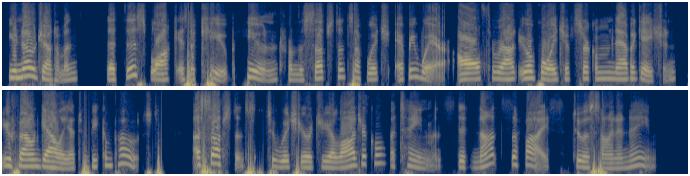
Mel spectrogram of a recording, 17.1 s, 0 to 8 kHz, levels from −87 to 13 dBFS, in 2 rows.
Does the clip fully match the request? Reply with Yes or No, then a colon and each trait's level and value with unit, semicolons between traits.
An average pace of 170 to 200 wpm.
No: average, 145 wpm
